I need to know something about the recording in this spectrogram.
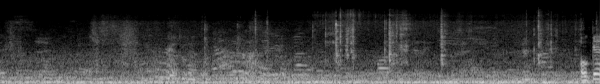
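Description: Diced steak sizzling on a hibachi steel flat-top griddle, with metal spatulas scraping and clicking against the steel as the meat is stirred, over a steady low hum.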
